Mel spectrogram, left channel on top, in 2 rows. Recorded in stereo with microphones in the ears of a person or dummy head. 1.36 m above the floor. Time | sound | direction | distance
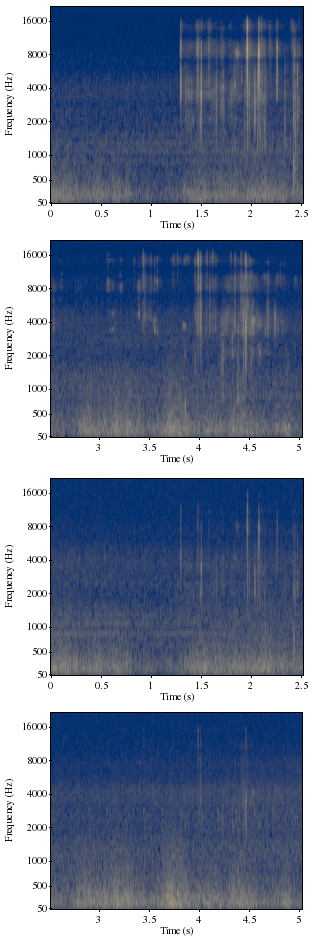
1.3 | crushing | 65° left (ahead or behind) | ?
